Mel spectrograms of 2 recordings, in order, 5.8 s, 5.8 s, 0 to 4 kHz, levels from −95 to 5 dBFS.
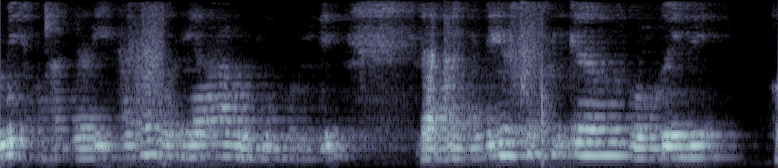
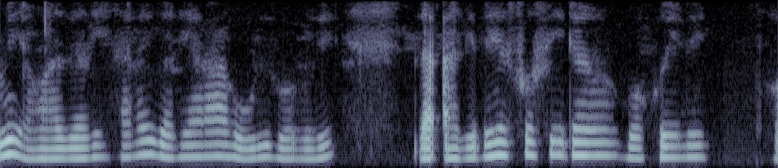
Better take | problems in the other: second | noise reduction (neural mask model DeepFilterNet 3)

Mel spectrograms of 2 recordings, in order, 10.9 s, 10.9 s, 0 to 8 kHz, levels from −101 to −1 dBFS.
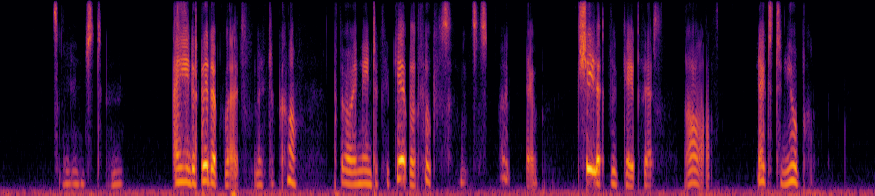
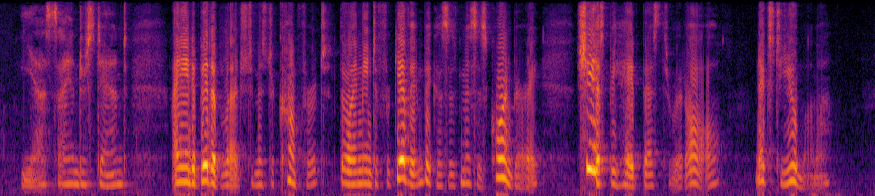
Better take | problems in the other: second | noise reduction (neural diffusion model UNIVERSE++)

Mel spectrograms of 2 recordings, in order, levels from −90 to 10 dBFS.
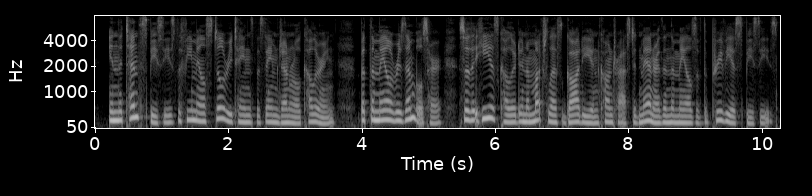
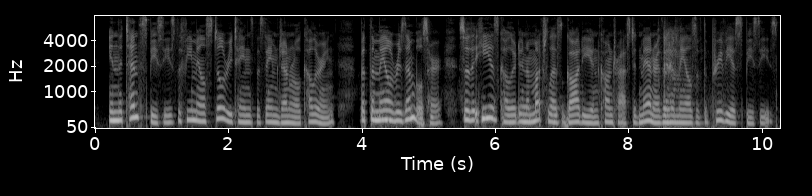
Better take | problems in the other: first | noise reduction (neural mask model Resemble Enhance denoiser)

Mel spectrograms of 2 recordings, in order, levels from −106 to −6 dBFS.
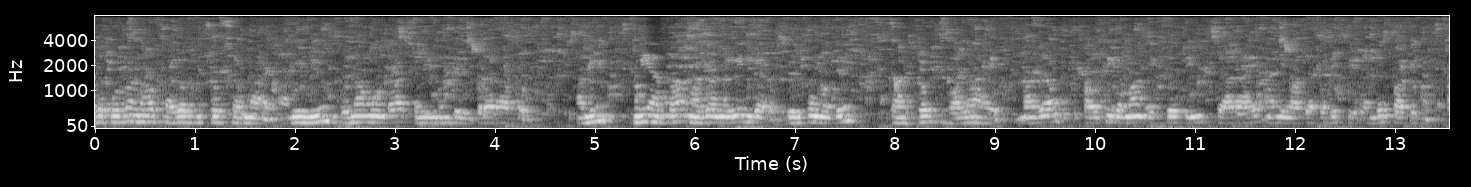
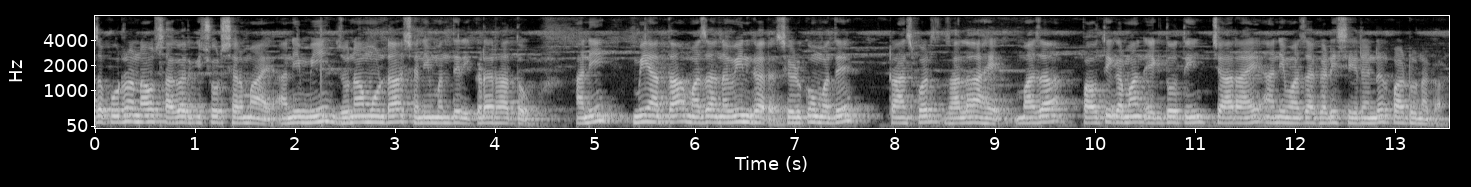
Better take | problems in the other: second | noise reduction (classical method WPE with log-MMSE)

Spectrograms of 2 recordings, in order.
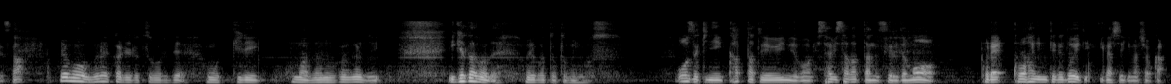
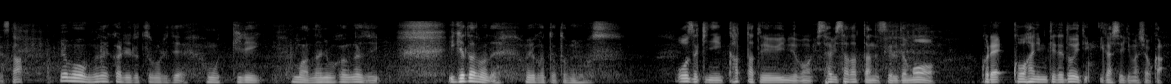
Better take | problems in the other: second | noise reduction (neural separator model SepFormer DNS4)

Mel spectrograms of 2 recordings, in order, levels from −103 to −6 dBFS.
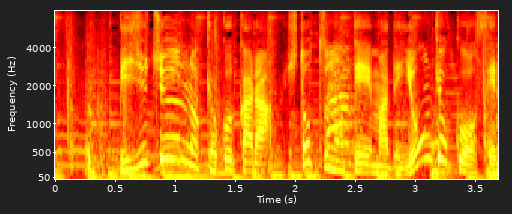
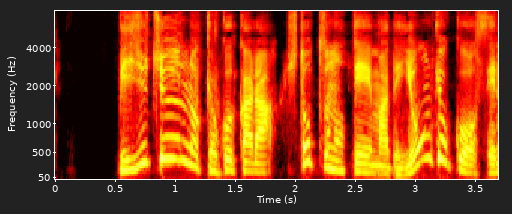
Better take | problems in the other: first | noise reduction (neural mask model Resemble Enhance denoiser)

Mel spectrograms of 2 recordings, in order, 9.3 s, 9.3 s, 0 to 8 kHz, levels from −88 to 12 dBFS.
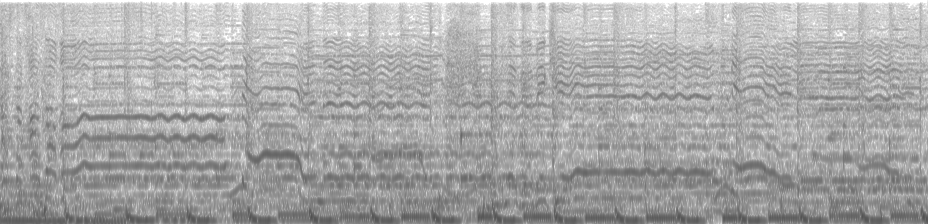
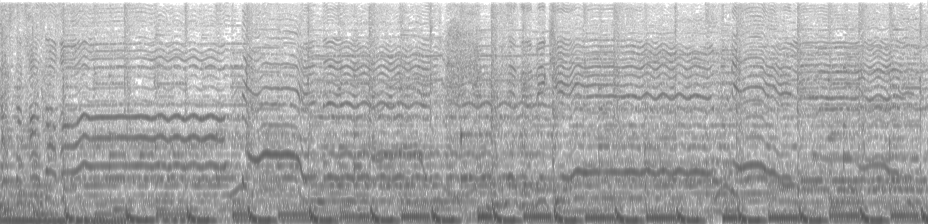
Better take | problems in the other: second | background sound (Tambourine + Water / Splash, splatter); 19 dB below the speech

